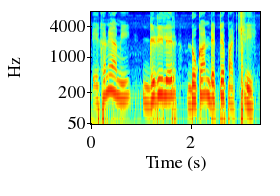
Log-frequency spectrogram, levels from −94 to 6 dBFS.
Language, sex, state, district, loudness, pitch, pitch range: Bengali, male, West Bengal, Alipurduar, -14 LUFS, 155 Hz, 140-180 Hz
